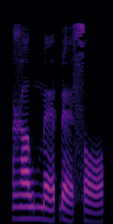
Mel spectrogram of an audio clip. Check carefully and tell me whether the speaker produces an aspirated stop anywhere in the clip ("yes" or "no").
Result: no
